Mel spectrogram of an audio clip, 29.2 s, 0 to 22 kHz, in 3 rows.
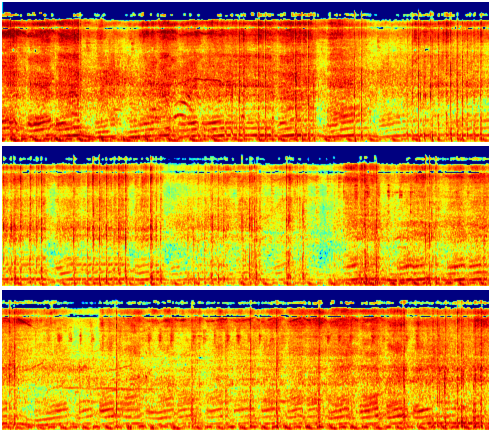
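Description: Chevette with a swapped VW AP 1.8 engine doing burnouts and donuts: the engine is held at high revs, dipping and climbing again now and then, over the squeal of spinning rear tyres.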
